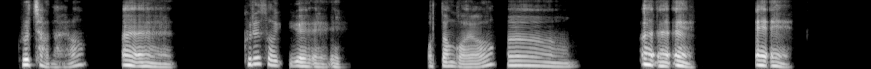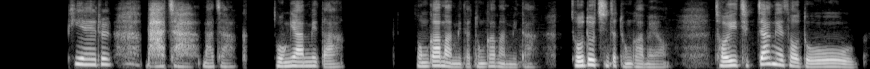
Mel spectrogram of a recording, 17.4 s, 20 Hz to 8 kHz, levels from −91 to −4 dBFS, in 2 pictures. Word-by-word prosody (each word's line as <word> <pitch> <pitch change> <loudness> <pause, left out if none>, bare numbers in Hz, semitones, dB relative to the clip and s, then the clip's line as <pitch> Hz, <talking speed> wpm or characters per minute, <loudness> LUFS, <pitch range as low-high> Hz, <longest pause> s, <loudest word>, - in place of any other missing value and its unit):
그렇지 225 -1 +5
않아요? 130 - -7 0.4
예예예. 160 - +3 0.7
그래서 245 -4 +2
예예예. 140 -7 -1 0.8
어떤 170 -1 -2
거요? 135 - -2
어어. 180 -7 -1 0.7
예예예 175 - +6 0.6
예예. 170 - +4 1.4
피해를? 240 -2 0 0.3
맞아, - - 0
맞아. 145 -1 -9
그 - - -19 0.3
동의합니다. 170 -6 -1 0.7
동감합니다, 160 -5 0
동감합니다. 135 -3 -8 0.3
저도 195 +4 +5
진짜 185 -4 0
동감해요. 130 -3 -9 0.4
저희 185 +2 +4
직장에서도 145 - 0
165 Hz, 220 characters per minute, -21 LUFS, 135-195 Hz, 1.4 s, 예예예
